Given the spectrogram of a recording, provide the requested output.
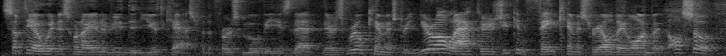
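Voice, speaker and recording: A man's voice: medium pitch, lively intonation, fast talker, few pauses, fairly bright tone, a little hiss or hum. A man hosting an entertainment show, interviewing actors and talking to the camera with jokey enthusiasm. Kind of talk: upbeat interviewer banter.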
